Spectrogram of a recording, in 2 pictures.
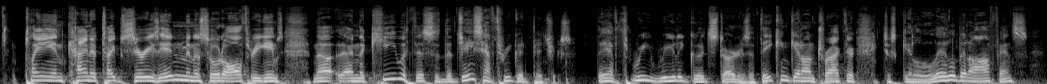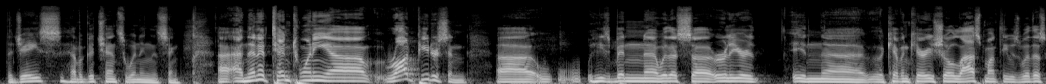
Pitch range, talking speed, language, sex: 115-165 Hz, 235 wpm, English, male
